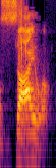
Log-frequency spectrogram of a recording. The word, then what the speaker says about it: xylem: to talk about are cells or tubes called xylem that's how that's pronounced you'll notice in this picture on the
